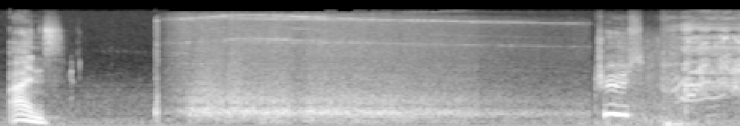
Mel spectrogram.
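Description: A small rocket launches with a rushing roar that slowly fades.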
